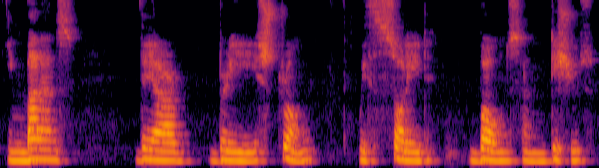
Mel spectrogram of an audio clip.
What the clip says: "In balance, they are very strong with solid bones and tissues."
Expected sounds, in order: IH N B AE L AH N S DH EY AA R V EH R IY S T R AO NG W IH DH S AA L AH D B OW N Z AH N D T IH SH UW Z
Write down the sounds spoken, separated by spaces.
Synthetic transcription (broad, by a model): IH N B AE L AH N S DH EY AA R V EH R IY S T R AO NG W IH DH S AA L AH D B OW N S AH N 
